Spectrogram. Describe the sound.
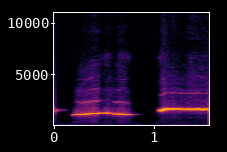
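A person whistles a short tune imitating the intro of James Storm's theme song: a wavering lower note followed by a brief pause and a higher, steadier held note, clear and alone.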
